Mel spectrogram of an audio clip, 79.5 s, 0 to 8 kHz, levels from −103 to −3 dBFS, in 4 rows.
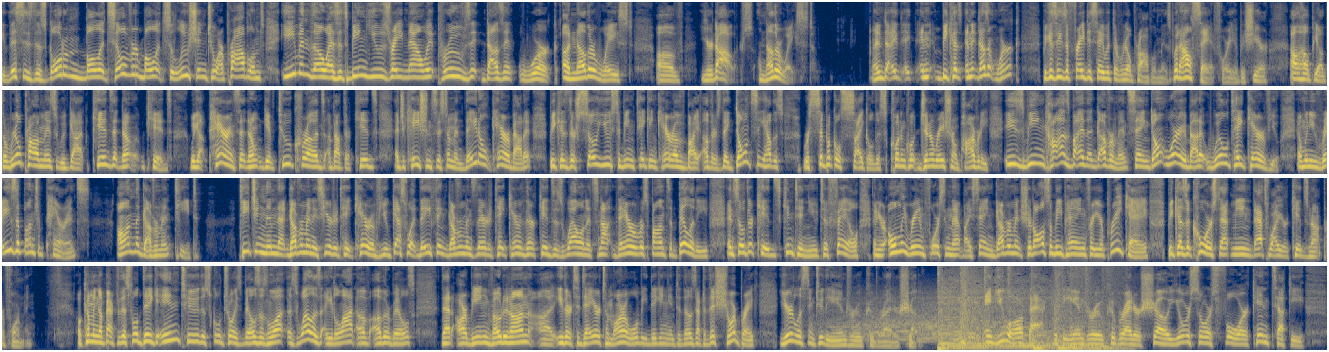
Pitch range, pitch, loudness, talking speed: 155-210 Hz, 185 Hz, -19 LUFS, 200 wpm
